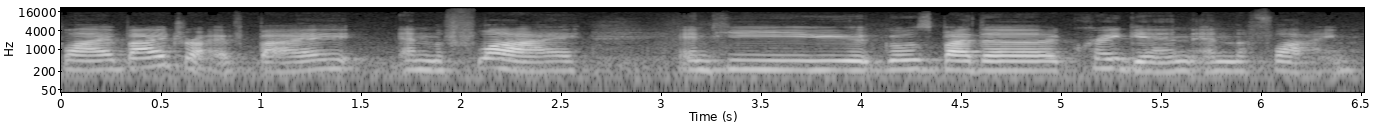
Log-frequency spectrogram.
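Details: Simulated demonstration of severe transcortical sensory aphasia during a picture description task, with impaired comprehension, relatively intact repetition and possible unawareness of difficulties; transcortical sensory aphasia.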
